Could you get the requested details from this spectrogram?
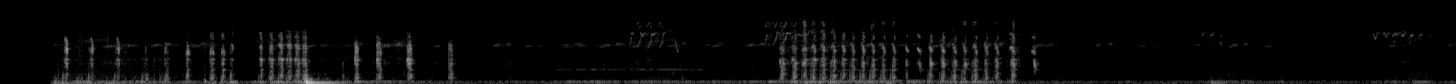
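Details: Hungry barn owl owlets, five in a nest box, begging at night (10:59 pm, 14 April 2023) while their mother feeds them; bursts of harsh broadband rasping and clicking chatter with thin faint tones between, quieter stretches separating the bursts.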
